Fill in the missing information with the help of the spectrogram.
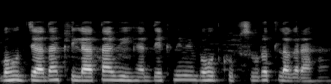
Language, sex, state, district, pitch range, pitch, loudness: Hindi, female, Bihar, Sitamarhi, 180-205 Hz, 190 Hz, -22 LUFS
